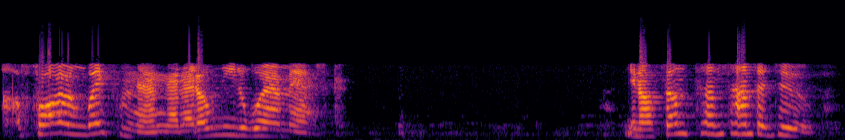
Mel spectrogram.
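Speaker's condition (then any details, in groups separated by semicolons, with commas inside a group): Cerebral palsy and hearing loss; seen by 7-9 doctors in New Jersey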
